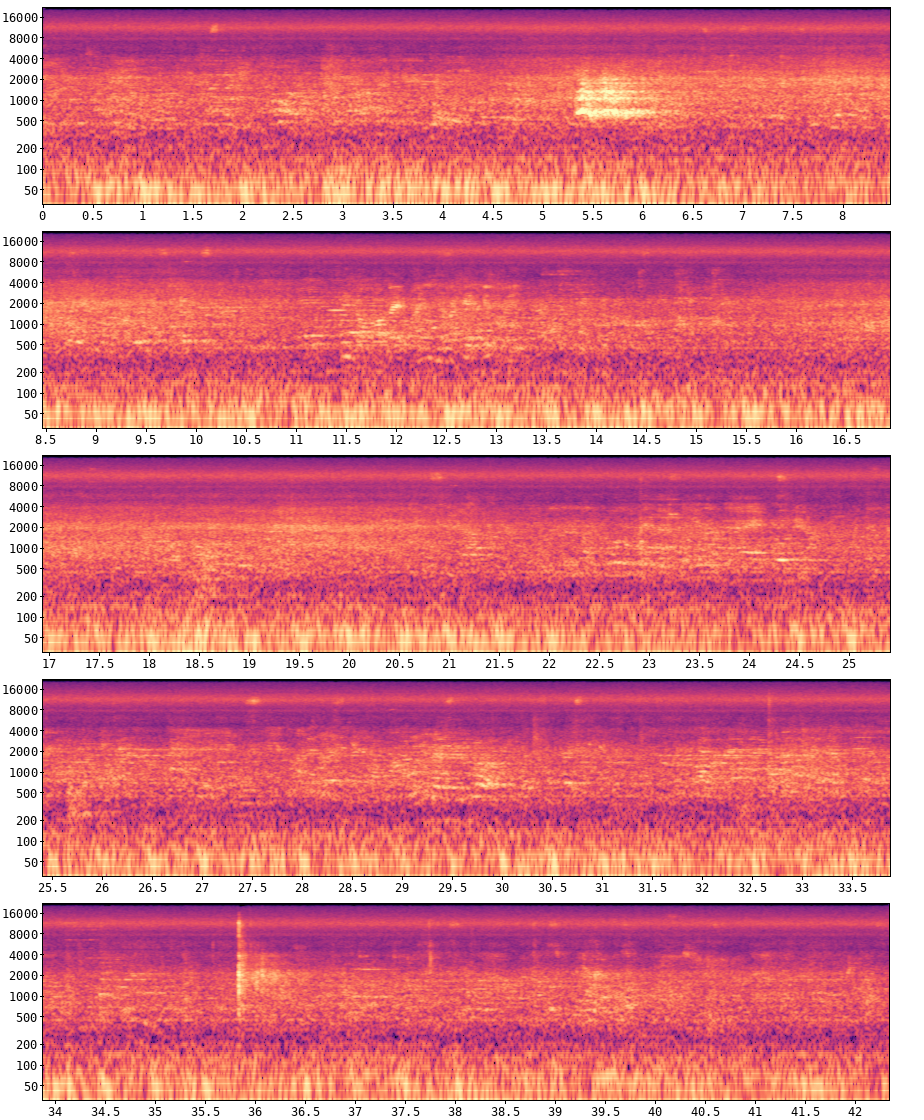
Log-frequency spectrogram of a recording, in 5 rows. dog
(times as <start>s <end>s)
5.4s 6.2s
